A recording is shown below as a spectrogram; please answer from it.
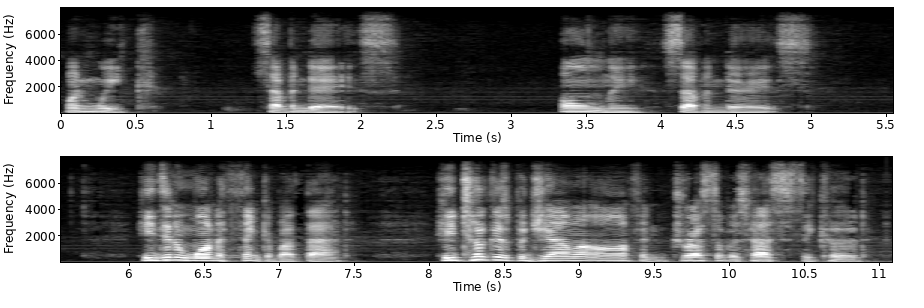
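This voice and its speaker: Male story narrator, medium pitch, amateur read with the odd stumble, slightly lo-fi sound. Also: animated, a little slow, pauses often. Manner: occasional stumbles over words while reading. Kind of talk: fan fiction read aloud.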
